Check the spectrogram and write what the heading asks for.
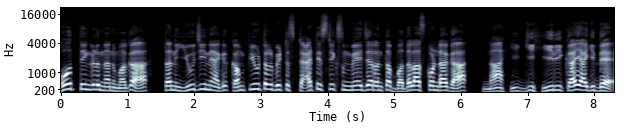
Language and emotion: Kannada, happy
